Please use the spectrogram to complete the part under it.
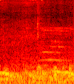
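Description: Andhra line pigeons cooing in a low, continuous murmur, close and steady throughout the short moment with no talk over it.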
